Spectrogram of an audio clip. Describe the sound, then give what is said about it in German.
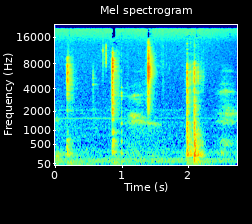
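Percentile dice are rolled for a d100 roll, coming up 88, clattering on a hard surface in a handful of sharp clicks and knocks spread unevenly over a few seconds, with a quiet background and no talking. “Dann weiter geht's mit einem W100-Wurf.”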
